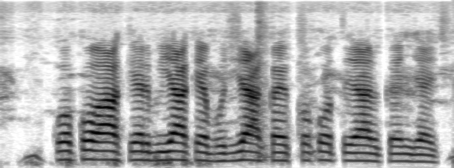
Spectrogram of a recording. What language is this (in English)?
Maithili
